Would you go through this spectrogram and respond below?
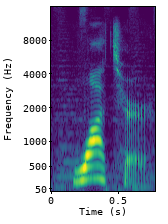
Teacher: in British English, they might say water with a clear t sound, but in American English, we say water.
